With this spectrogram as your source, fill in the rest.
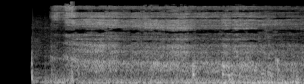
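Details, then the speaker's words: Car fuel tank cap being unscrewed; sudden sustained puffing hiss of pressure escaping from tank; pressure hiss on opening fuel cap, attributed to faulty activated carbon canister solenoid valve. "hear that when I unscrewed the fuel tank cap just now there is a puffing sound"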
